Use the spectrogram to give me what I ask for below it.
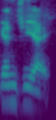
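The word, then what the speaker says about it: ङ: This N with a dot on top, which is pronounced like the N in king. The NG in king, or sing. Yes, the NG, it's like NGA, nga, nga.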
